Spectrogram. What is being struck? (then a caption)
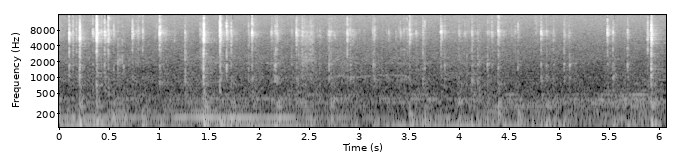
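Plastic computer keyboard. Long nails type quickly on a white low-profile plastic computer keyboard, heard close up. Rapid, light, bright clicks and taps patter unevenly over a steady low hum.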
